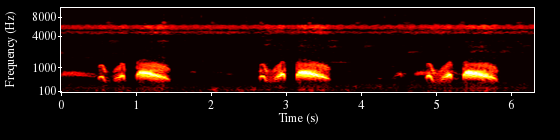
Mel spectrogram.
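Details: A wild spotted dove repeats its coo three times, about every two seconds: a pair of quick notes, then a louder drawn-out coo sliding lower. A constant high-pitched hum sounds behind it.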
